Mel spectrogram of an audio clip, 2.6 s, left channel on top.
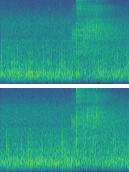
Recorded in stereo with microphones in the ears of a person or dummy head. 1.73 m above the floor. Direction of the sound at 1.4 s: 15° right (ahead or behind).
